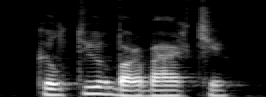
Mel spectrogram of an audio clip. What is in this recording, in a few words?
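"cultuurbarbaartje", Dutch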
